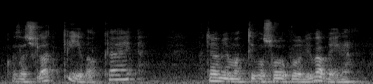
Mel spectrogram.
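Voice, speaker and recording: A man's voice: medium pitch, sing-song, fast, highs cut off, background noise. A man from Italy doing informal, slangy gameplay commentary with some role-play, often muttering to himself. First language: Italian. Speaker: gaming streamer. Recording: echoey room, faint game music. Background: game music.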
